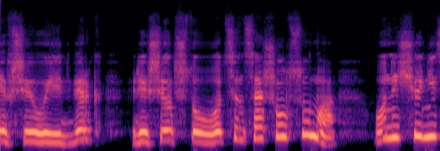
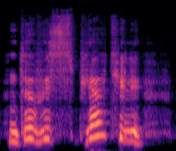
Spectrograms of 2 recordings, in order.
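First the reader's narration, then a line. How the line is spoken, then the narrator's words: Trembling babble. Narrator (Russian): пролепетал он дрожащим голосом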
